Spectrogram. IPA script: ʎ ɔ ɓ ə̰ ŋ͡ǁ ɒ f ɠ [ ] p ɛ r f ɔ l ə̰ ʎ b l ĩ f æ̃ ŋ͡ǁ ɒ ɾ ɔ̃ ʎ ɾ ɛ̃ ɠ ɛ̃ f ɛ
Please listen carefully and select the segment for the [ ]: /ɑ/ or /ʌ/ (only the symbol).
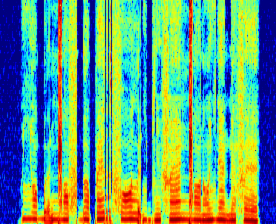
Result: ʌ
